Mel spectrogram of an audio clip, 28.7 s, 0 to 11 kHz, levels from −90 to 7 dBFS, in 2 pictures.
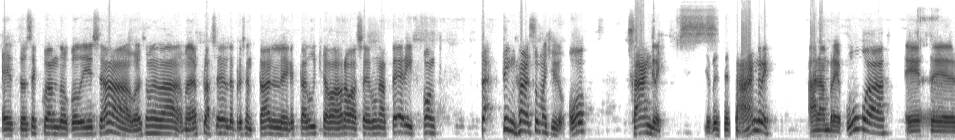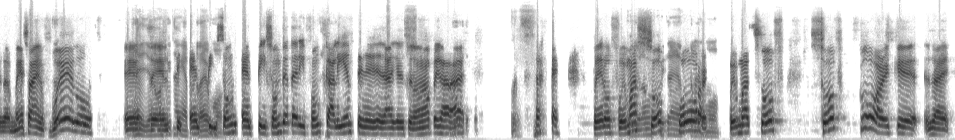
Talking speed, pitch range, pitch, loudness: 140 wpm, 145-190 Hz, 160 Hz, -14 LUFS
